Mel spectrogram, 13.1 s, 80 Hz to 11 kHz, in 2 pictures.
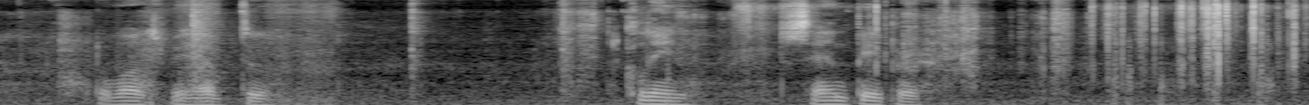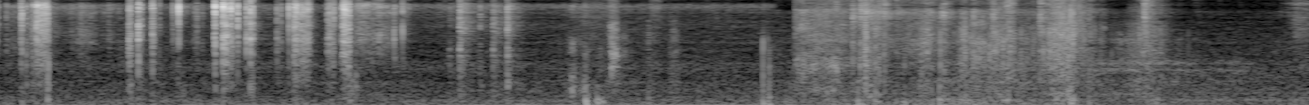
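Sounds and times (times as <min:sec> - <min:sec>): small plastic parts clicking: 0:04.2 - 0:09.2
sandpaper rustling: 0:04.3 - 0:08.6.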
